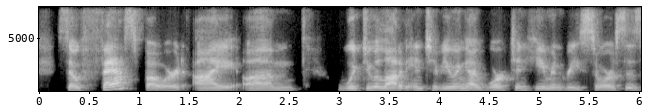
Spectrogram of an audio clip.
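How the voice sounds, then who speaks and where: A woman talks at a moderate pace with a very deep, low pitch. The background is quiet. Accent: New York. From New York City, Queens. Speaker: author and coach. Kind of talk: interview podcast.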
